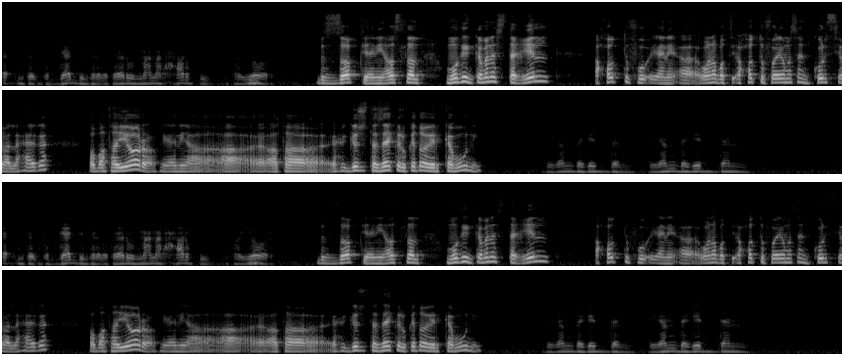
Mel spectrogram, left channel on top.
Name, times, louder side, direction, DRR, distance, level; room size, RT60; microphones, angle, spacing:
voice 1, 0.0-2.7 13.8-15.9, right 1 dB, 75° right, 3.2 m, -46 dB
voice 2, 3.1-5.5 5.9-8.9 9.3-13.2, left 4 dB, 75° left, 0.6 m, -28 dB
head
